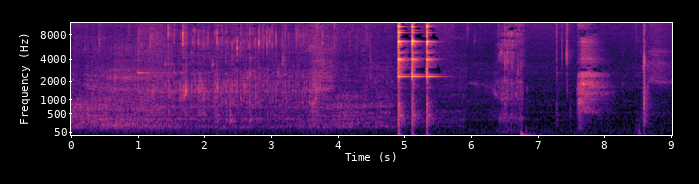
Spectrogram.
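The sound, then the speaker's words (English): A steady rush of pouring liquid gives way to three quick, bright ringing clinks of a spoon against a cup, followed by a few softer scrapes and taps as a cup of tea is made at home. “Well, let's head back home, grab a cuppa”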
